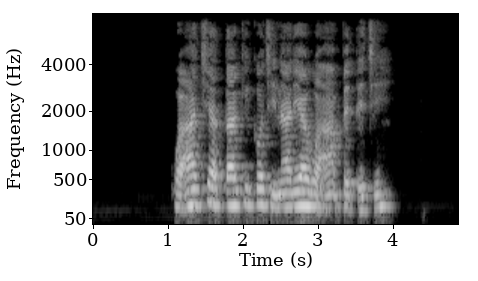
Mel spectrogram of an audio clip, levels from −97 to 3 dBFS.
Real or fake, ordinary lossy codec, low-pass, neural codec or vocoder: real; Opus, 64 kbps; 7.2 kHz; none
